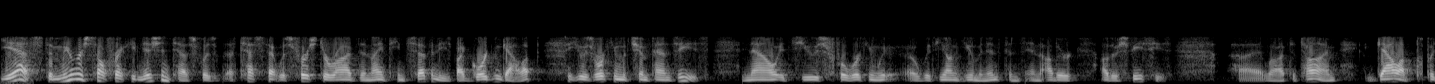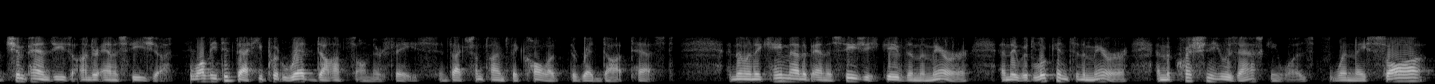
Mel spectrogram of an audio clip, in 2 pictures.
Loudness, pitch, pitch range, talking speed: -26 LUFS, 110 Hz, 105-125 Hz, 205 wpm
